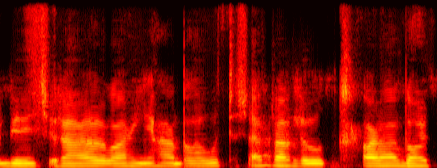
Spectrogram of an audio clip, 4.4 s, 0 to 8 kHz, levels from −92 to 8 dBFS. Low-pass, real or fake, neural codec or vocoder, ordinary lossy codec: none; fake; codec, 16 kHz, 1 kbps, X-Codec, HuBERT features, trained on general audio; none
